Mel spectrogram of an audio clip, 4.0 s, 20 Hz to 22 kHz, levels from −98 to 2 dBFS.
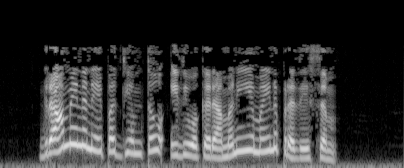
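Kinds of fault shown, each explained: MP3 compression: The speech has no content above 8.3 kHz and plainly audible watery, swirling artefacts throughout, likely from an MP3 encoder short of bits, which fits a 32 kbps encode. The encoder cut the treble and let weak frequency lines flicker between frames.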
